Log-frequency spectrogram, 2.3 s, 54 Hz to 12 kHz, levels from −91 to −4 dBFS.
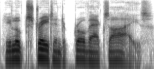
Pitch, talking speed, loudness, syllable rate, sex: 105 Hz, 155 wpm, -17 LUFS, 4.2 syllables/s, male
